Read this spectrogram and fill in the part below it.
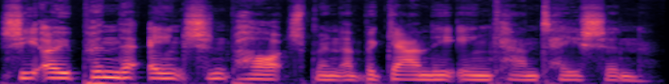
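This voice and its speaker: Low-voiced woman narrating dramatic fiction. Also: moderate pace, no room sound, studio quality, soft background music. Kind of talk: scripted dramatic story narration.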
